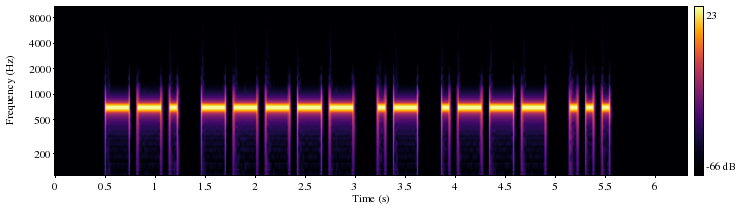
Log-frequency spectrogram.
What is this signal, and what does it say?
Morse code, heard as a keyed tone, about 15 wpm, 700 Hz. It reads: G0AJS
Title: DXCC-100 Call Signs - 5 Characters - Repeated 3x - 15wpm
